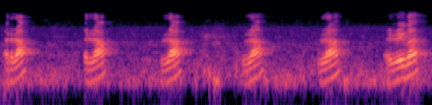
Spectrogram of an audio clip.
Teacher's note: r is an approximant or continuant in English, but in Telugu we have it as tap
